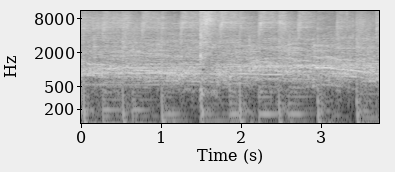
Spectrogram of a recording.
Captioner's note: cheering; upbeat music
